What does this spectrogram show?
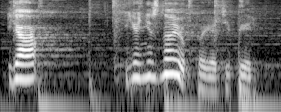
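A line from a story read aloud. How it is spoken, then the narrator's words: Timid. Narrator (Russian): робко проговорила она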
